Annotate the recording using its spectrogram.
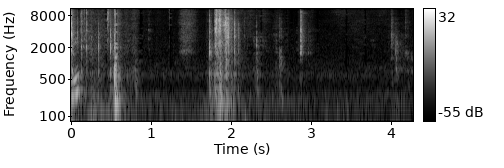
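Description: Small hard craft tools being set down and moved on a cutting mat: a sharp click about half a second in, a short clatter near two seconds, and another click near three seconds.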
